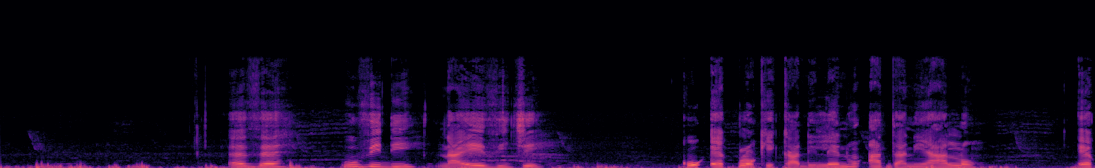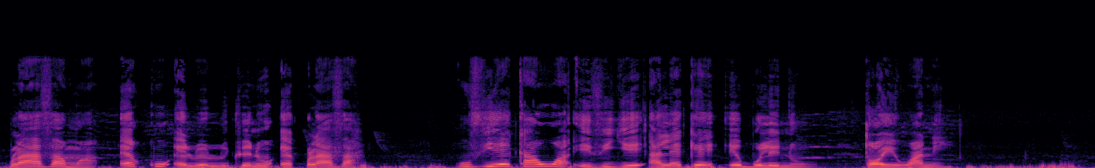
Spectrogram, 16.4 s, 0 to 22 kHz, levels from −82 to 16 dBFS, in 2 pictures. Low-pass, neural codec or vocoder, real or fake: 14.4 kHz; none; real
